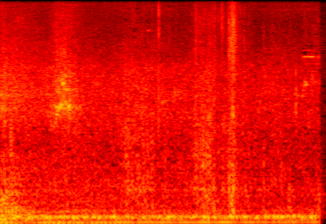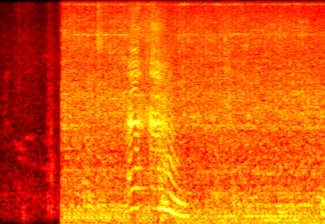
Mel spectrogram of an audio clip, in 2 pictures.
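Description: A low steady hum, then a short break about four seconds in, followed by a person's voice whose pitch bends and glides.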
